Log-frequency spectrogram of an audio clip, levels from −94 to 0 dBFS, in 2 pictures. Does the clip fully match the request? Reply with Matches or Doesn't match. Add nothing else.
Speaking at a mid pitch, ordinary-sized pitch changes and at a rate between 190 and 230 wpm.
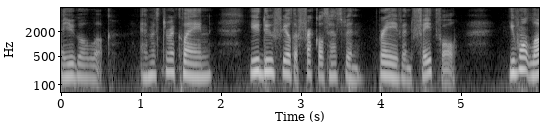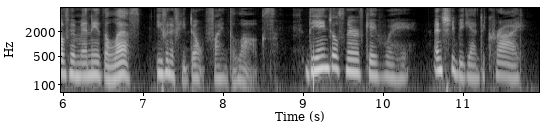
Matches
